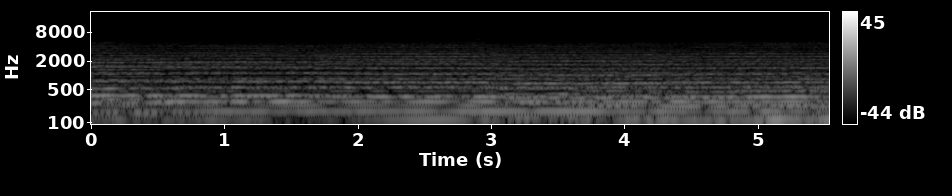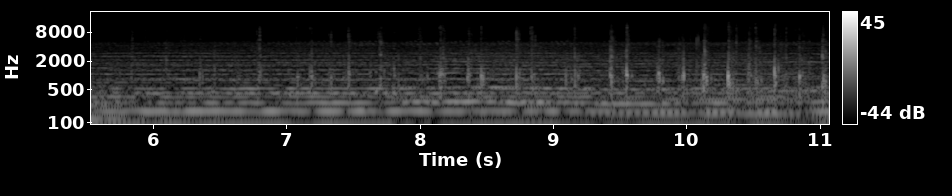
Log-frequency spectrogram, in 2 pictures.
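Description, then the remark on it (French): A horse's hooves clip-clop at an easy walking pace as it is ridden through Haute-Provence, crisp, entering about halfway through and growing louder over a steady, sustained musical drone. “Le cheval marchait gaiement.”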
